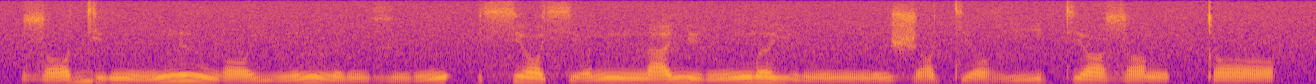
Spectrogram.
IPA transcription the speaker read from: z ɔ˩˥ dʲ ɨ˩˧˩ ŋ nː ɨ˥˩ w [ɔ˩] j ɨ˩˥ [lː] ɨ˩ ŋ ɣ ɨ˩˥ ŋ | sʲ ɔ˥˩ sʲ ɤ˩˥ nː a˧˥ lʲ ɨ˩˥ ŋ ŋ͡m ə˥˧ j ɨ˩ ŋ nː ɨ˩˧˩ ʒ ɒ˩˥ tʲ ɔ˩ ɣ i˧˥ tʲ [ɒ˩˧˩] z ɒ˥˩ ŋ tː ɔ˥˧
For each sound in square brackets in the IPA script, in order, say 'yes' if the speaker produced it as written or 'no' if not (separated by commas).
yes, yes, no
